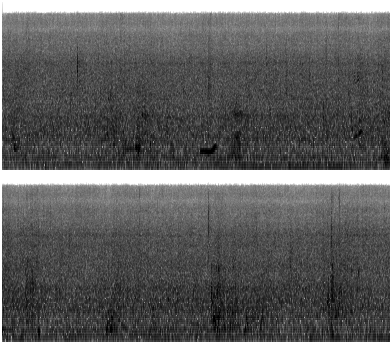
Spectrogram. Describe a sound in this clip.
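Water splashes sharply now and then as an animal plays in it.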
